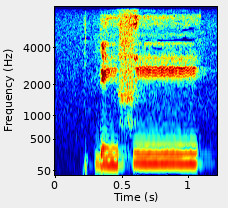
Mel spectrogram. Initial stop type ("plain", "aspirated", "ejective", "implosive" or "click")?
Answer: implosive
